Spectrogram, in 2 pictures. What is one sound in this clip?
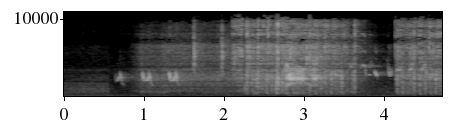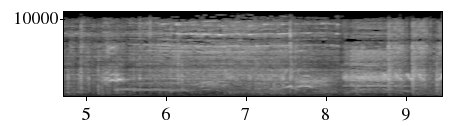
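Upbeat game music plays from a small tablet speaker.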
